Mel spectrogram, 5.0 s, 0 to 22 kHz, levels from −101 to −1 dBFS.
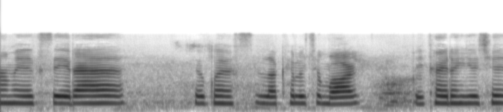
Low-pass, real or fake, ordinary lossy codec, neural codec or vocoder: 7.2 kHz; fake; none; codec, 16 kHz, 2 kbps, X-Codec, HuBERT features, trained on balanced general audio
